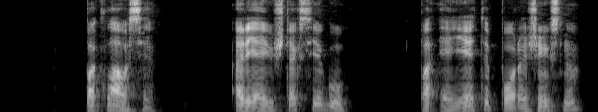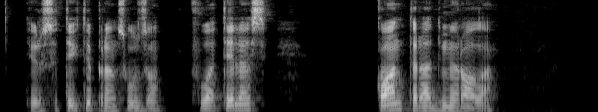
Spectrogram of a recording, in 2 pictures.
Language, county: Lithuanian, Kaunas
